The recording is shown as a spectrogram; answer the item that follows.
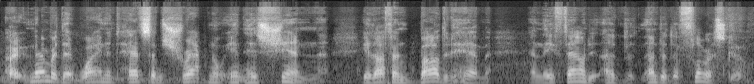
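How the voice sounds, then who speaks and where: A man's voice: mid-range voice, expressive, moderate pace, slight background noise, close to an everyday voice. A man playing a witty, playful detective and teasing husband in a vintage-style radio play, with wry theatrical delivery. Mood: confidently scheming.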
